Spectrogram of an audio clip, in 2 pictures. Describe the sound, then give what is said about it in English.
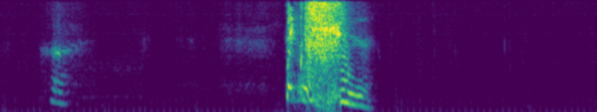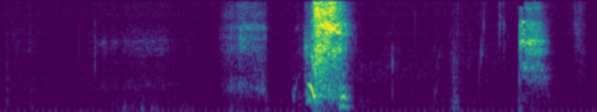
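Someone with a cold tries to bring on a sneeze using a wet paper: a few short sniffs and two loud, harsh nasal bursts, like snorts or near-sneezes, with quiet gaps between them and no talking. “Well, I am I am already inducing, as you can hear probably.”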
